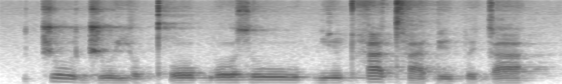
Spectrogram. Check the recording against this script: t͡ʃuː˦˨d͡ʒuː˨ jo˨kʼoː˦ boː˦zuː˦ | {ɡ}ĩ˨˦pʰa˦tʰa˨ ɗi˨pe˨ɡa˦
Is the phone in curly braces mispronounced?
no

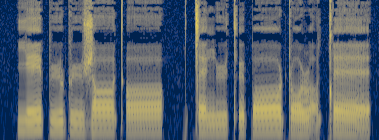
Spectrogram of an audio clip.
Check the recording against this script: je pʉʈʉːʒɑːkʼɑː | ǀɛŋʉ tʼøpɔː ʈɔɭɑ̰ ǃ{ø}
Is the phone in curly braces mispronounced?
yes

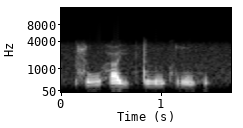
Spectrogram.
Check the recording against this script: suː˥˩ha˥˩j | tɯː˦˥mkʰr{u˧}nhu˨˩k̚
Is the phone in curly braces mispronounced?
no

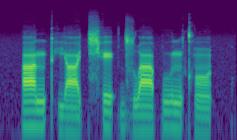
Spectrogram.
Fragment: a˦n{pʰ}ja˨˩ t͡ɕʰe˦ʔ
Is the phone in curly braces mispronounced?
no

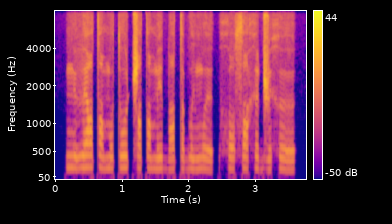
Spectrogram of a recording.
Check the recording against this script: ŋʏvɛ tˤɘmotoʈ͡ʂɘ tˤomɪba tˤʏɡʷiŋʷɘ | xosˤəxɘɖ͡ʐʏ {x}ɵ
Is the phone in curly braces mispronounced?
no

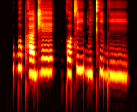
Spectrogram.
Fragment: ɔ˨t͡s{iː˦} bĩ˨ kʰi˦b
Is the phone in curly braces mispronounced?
no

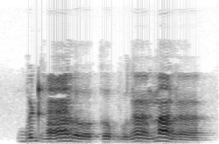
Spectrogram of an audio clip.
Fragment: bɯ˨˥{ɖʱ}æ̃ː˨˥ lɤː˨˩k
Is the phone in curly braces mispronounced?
no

